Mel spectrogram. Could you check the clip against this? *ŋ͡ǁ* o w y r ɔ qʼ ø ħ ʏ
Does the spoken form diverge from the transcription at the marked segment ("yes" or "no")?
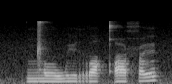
no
